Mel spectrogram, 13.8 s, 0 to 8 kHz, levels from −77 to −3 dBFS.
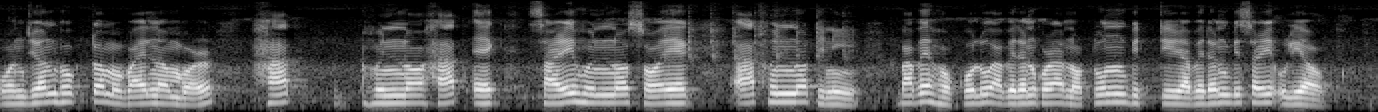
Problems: background sounds at intervals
